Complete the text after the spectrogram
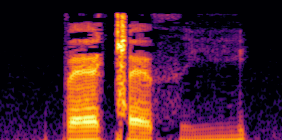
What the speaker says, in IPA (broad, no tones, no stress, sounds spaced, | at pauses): p ɛ ǁ ɛ θ i̤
